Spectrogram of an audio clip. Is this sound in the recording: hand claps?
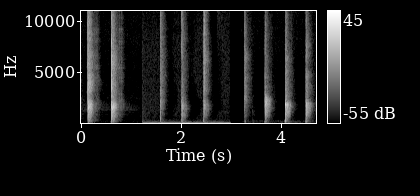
yes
